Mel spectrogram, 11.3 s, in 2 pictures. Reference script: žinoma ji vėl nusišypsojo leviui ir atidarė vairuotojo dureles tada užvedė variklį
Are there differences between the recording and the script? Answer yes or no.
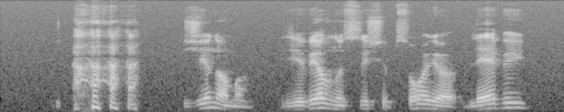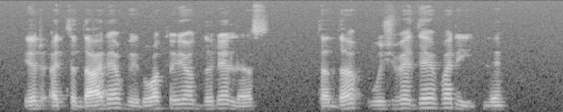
no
